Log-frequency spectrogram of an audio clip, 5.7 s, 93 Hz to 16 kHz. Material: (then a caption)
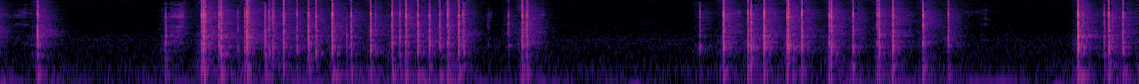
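Cardboard. Long manicured nails tap and drum on the top of a small, flat, printed cardboard box full of 24 sticks of colored chalk lying on a dark table. Quick, dry, bright clicking taps come in rapid bursts separated by short pauses, each tap dying out almost instantly.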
